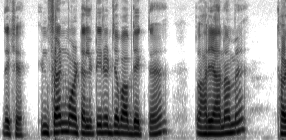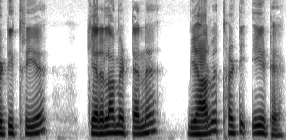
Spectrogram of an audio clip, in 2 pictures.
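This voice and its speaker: A teacher giving a step-by-step exam revision lesson. The teacher often pauses to check that students follow. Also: mid-range voice, dark tone. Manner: explains step by step with many checks for understanding.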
